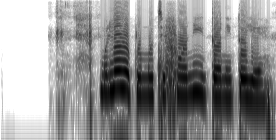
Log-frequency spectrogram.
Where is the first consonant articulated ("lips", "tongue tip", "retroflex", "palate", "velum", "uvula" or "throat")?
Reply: lips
